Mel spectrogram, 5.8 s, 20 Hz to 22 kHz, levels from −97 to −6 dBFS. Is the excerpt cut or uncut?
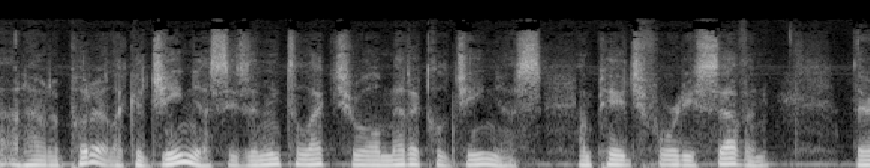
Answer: cut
